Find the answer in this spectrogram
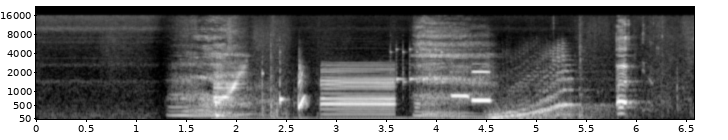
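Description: Cartoon-style comedy sound effects for a snoring gag. After about a second of quiet comes a held buzzy honk, then a rising slide-whistle glide, and a sharp click near the end.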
